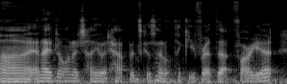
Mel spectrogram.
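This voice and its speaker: Audible room echo surrounds a woman whose voice is very deep and low. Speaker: high school English teacher. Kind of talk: recorded lesson. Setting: classroom. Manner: casual, many fillers.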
